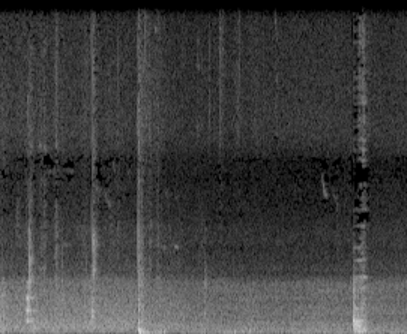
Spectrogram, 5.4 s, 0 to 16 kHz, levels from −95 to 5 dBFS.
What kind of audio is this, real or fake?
real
